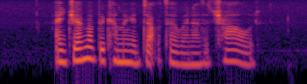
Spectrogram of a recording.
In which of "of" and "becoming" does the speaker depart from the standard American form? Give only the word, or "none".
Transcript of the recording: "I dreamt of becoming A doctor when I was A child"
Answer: of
